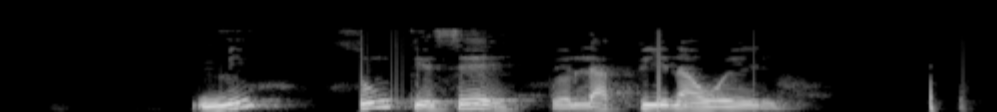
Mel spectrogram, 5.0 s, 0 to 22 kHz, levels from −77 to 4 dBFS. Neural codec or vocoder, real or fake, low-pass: none; real; 7.2 kHz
